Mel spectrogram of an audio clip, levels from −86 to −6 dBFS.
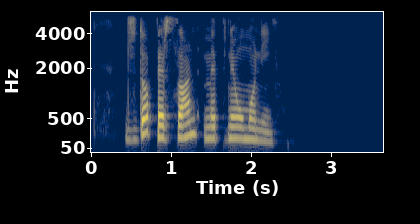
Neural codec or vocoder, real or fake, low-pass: none; real; 5.4 kHz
